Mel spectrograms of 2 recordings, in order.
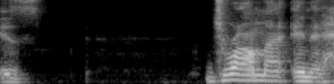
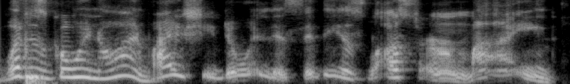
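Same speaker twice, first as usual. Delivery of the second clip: higher, puzzled imagined viewer; higher mock bewilderment, slowing on "lost her mind"; mock baffled viewer; 10 semitones higher than usual. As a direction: play the confused fan wondering what's up. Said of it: "and you're thinking".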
